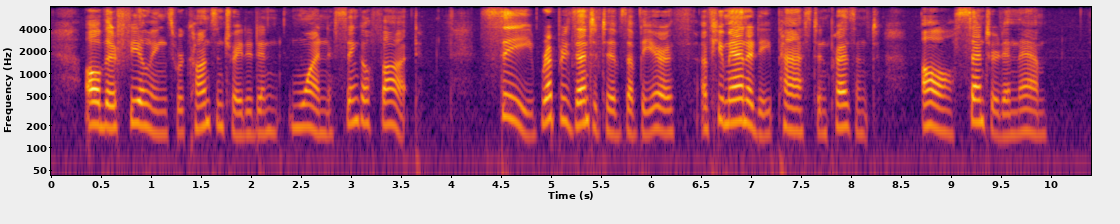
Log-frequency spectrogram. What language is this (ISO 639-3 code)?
eng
